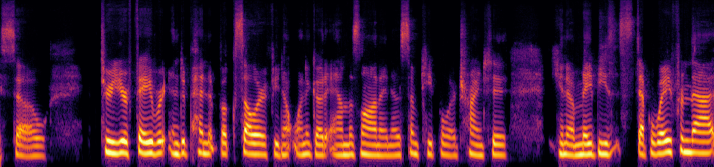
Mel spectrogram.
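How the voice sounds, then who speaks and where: A woman speaks in an ordinary speaking voice at a medium pitch, with a fairly quick pace and ordinary pitch variation. The recording is very clean with a silent background, and the sound is dry and close with no echo. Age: 60s. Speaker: executive coach and author. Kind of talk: interview conversation.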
